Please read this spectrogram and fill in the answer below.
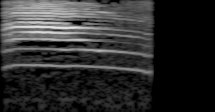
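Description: A single long cat meow that drifts slightly down in pitch and cuts off suddenly about one and a half seconds in.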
